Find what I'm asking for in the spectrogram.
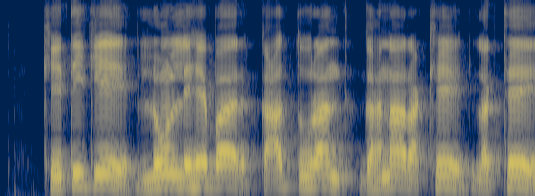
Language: Chhattisgarhi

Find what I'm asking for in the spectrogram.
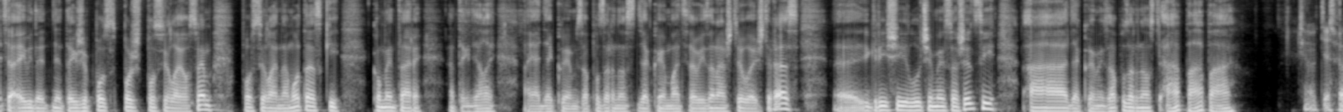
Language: Slovak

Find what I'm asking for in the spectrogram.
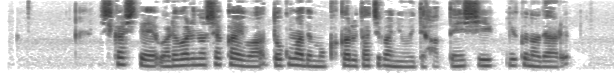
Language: Japanese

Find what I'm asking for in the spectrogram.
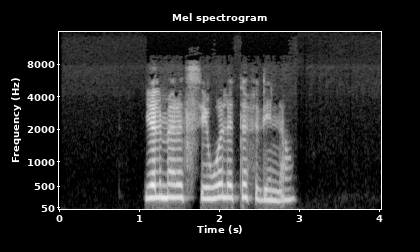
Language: Kabyle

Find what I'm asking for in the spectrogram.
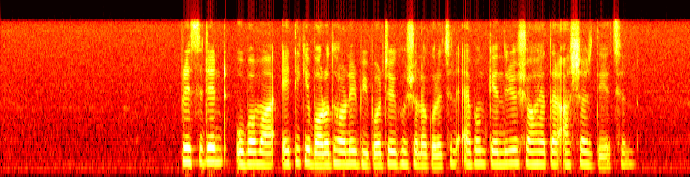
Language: Bangla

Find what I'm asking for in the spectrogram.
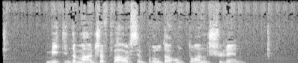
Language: German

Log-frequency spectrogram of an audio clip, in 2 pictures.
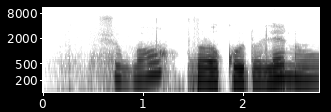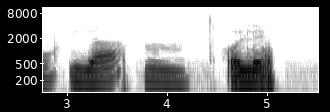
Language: Yoruba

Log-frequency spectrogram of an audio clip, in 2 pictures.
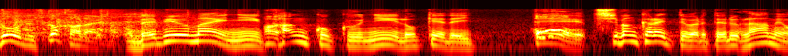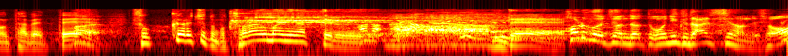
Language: Japanese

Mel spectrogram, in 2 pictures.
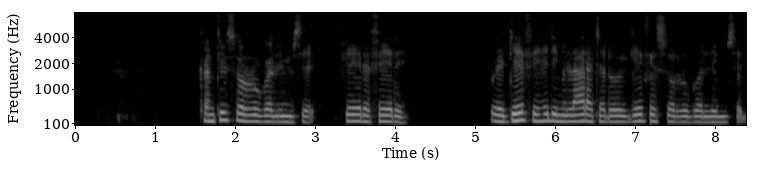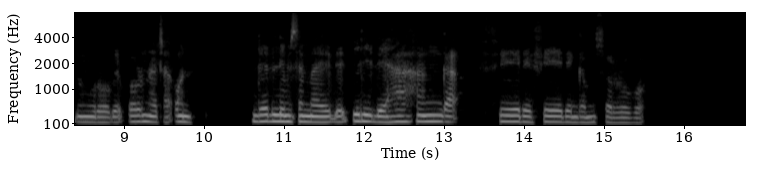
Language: Fula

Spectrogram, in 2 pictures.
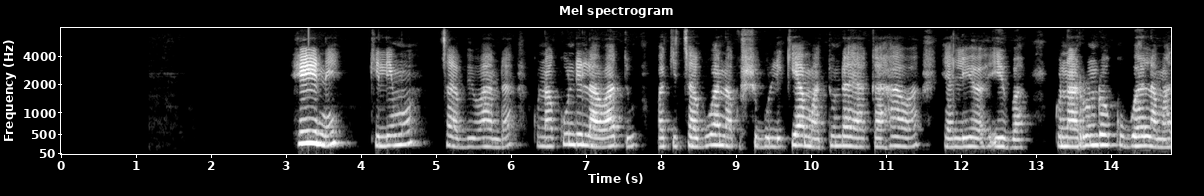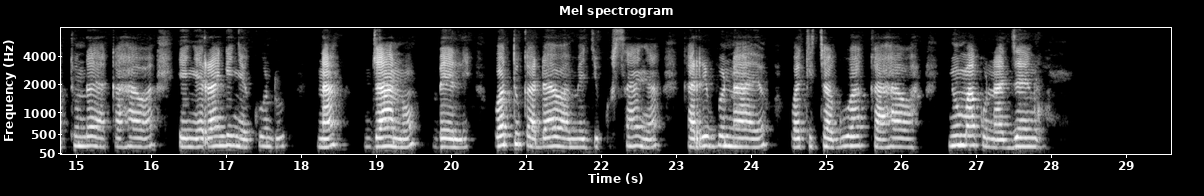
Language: Swahili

